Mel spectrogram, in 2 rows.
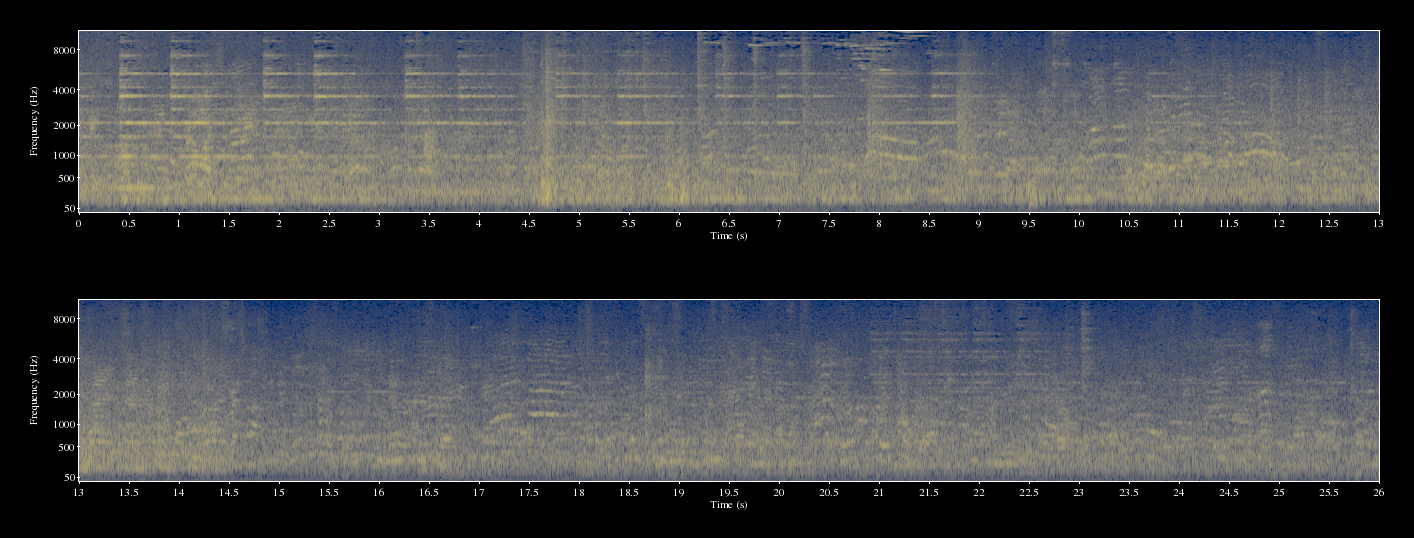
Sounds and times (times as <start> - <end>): Speech: 0.0 - 26.0.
